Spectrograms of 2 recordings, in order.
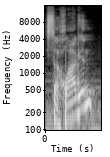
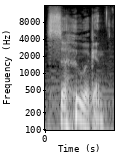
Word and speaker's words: Sahuagin: I always thought it was pronounced Sahuagin. And then I went to a site and they had the little thing. Here's how it's pronounced. Sahooligin.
